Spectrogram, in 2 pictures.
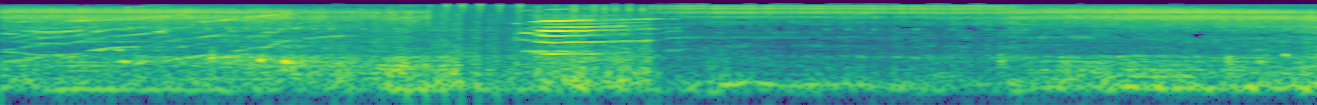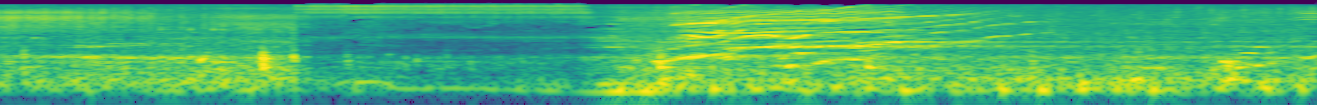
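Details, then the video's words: Orcas approaching a fishing boat, recorded underwater, give squealing, sweeping calls that rise and fall over steady hissing water noise. "Drone video and underwater sound of orcas apporaching a fishing boat"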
